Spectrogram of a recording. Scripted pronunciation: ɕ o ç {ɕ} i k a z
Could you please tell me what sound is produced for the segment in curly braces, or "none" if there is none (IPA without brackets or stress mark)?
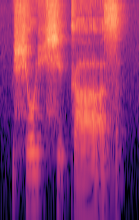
ɕ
